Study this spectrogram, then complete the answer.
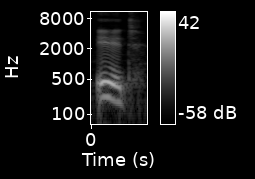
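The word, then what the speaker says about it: edge: से समझते हैं देखिए एज ई का हो जाएगा ए डी यहां पे साइलेंट है जी का हो जाएगा ज और ई वर्ड के अंत में आया है तो ये भी साइलेंट है एज का मतलब होता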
